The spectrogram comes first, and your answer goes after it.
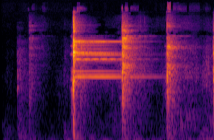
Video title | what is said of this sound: RINGING ROCKS of Montana: Making Music with Minerals! | bottom line these boulders make music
